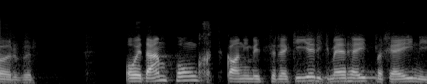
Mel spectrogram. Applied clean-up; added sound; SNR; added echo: neural mask model RNNoise.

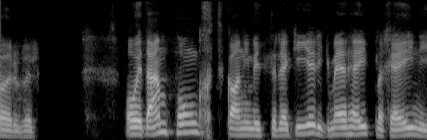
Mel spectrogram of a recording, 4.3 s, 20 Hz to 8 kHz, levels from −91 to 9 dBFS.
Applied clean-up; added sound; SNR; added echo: neural mask model Resemble Enhance denoiser.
